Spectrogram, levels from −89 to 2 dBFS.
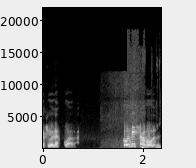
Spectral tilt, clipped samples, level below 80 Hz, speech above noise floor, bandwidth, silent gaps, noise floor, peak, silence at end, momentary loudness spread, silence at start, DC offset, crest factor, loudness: -6 dB/octave; under 0.1%; -36 dBFS; 45 dB; 17 kHz; none; -62 dBFS; 0 dBFS; 0 s; 12 LU; 0 s; under 0.1%; 18 dB; -16 LUFS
